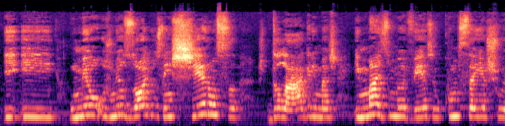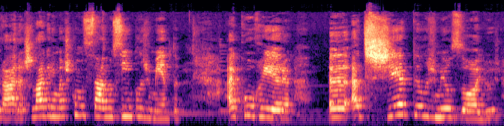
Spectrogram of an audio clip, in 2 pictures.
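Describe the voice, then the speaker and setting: A woman's voice: high-pitched, steady tone, slow. A woman with a European Portuguese accent sharing an earnest personal faith testimony and speaking to her viewers as friends. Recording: echoey room with faint guitar music. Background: soft guitar music.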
